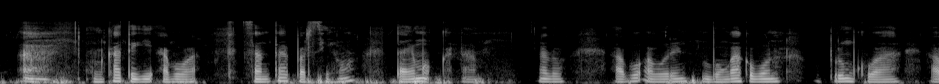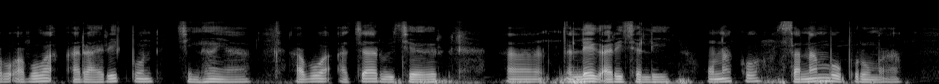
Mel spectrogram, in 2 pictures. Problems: background sounds at intervals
